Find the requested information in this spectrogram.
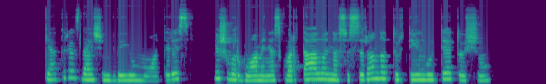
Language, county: Lithuanian, Kaunas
